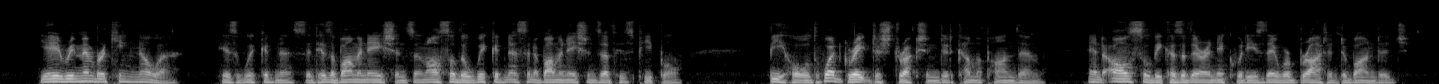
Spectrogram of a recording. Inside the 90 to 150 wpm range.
No: average, 160 wpm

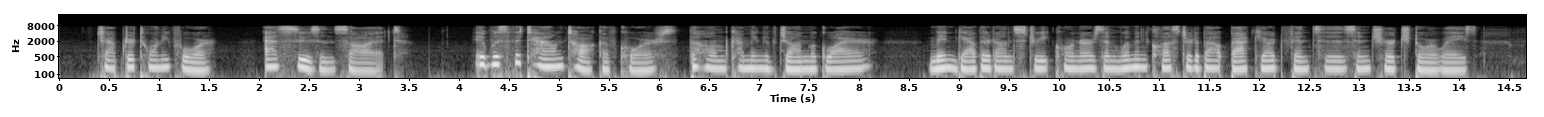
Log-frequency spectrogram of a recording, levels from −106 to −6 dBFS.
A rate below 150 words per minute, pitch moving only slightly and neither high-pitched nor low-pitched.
Yes: average, 140 wpm; narrow, 2.1 semitones; medium, 175 Hz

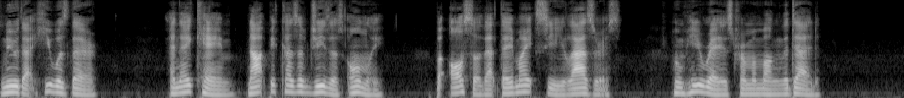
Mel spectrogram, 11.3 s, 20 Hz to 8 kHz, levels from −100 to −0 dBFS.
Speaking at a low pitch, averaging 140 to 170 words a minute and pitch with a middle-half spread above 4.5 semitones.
Yes: low, 120 Hz; average, 160 wpm; average, 5.2 semitones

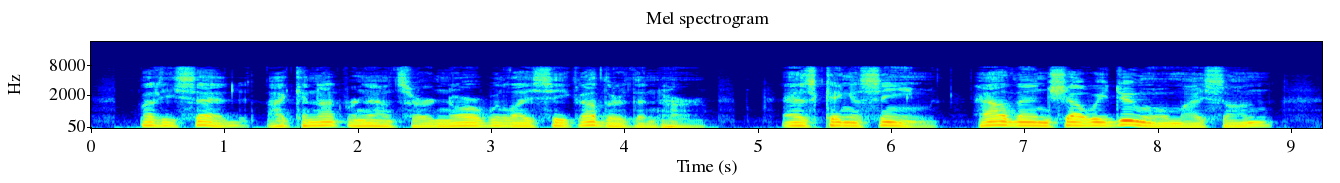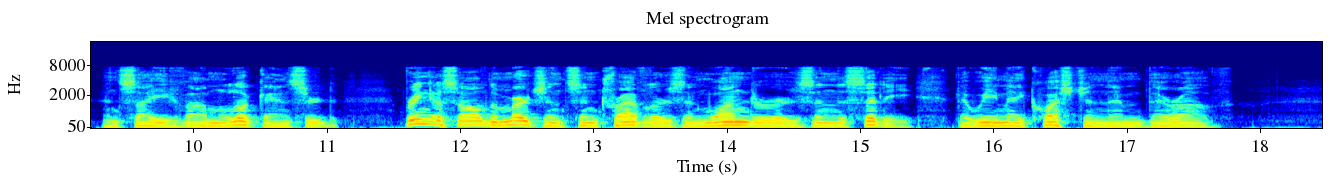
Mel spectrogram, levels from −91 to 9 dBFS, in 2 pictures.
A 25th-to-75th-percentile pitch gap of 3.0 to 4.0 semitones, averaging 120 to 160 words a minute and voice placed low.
Yes: average, 3.5 semitones; average, 155 wpm; low, 100 Hz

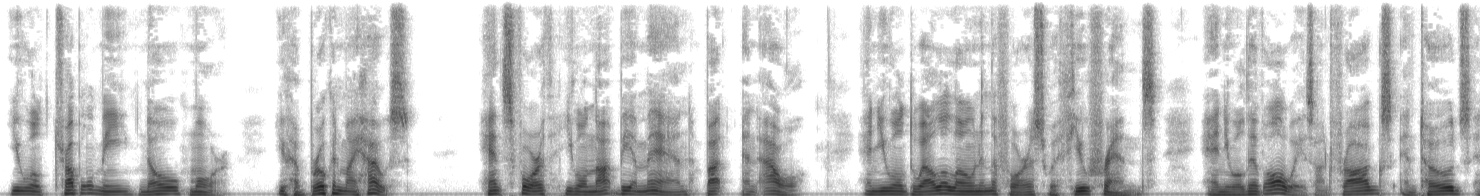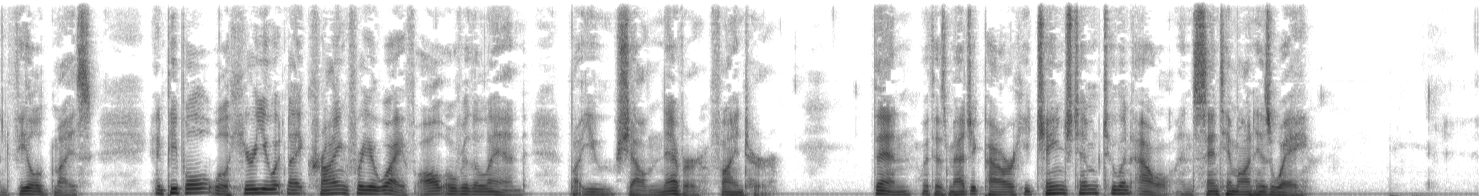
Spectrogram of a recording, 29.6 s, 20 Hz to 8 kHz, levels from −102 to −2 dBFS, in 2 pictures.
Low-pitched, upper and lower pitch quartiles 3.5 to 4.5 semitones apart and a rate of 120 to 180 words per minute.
Yes: low, 115 Hz; average, 4.1 semitones; average, 165 wpm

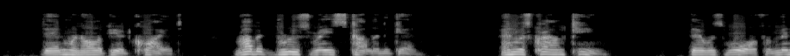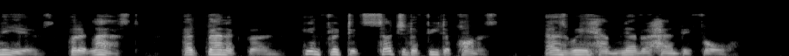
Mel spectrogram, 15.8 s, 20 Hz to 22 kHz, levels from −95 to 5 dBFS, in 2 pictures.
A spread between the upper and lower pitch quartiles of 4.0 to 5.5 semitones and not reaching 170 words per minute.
No: average, 3.5 semitones; average, 145 wpm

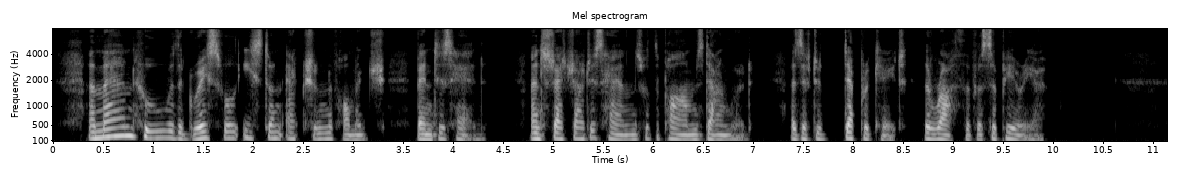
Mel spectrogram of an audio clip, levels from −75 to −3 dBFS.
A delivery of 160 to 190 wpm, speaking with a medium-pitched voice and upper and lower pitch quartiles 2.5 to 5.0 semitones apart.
Yes: average, 165 wpm; medium, 145 Hz; average, 4.2 semitones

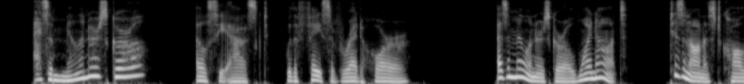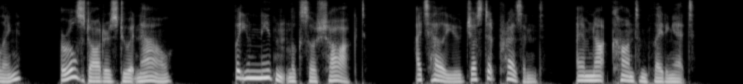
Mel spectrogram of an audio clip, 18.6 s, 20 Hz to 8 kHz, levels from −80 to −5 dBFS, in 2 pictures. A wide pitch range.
Yes: wide, 8.1 semitones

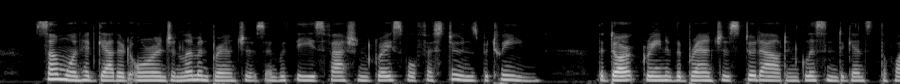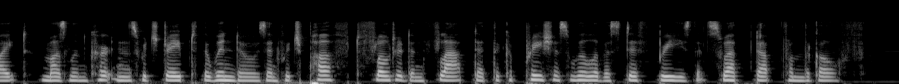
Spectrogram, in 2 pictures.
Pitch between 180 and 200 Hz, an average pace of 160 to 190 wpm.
Yes: high, 190 Hz; average, 180 wpm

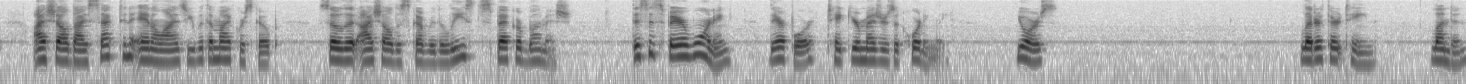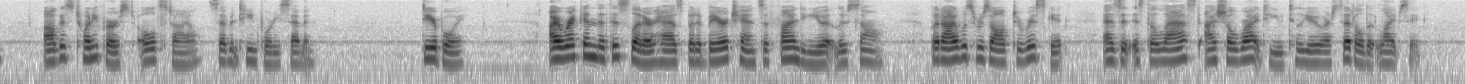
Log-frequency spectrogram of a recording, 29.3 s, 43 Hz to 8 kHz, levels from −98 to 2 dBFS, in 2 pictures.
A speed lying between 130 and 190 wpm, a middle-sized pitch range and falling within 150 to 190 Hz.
Yes: average, 160 wpm; average, 3.0 semitones; medium, 185 Hz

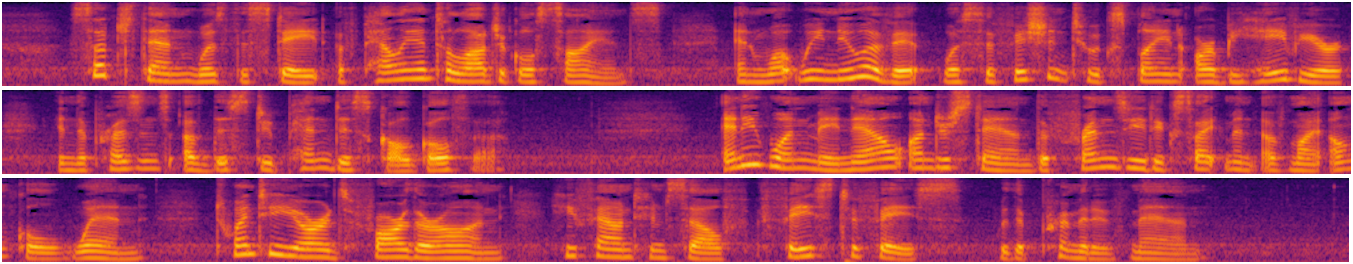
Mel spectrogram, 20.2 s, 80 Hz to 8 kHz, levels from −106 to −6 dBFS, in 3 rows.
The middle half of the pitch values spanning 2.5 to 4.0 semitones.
No: average, 4.5 semitones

